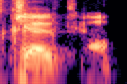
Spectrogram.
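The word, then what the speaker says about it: Jota: It's Jotto.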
